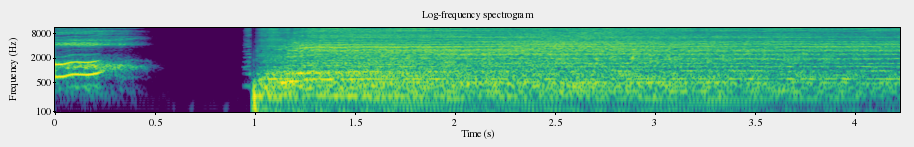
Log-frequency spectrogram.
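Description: Electric school bell ringing, starting suddenly about a second in and going on steadily.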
